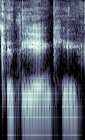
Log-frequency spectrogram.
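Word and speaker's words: Githyanki: both gith zarai and gith Yankee now accurately pronounced get the Yankee yeah yeah because um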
